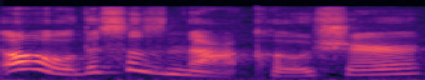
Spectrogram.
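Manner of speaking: ordinary talk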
